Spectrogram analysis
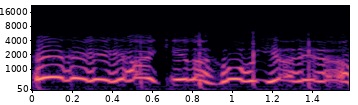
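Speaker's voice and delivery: squeaky, high-pitched voice. Speaker demonstrates testing a dog by greeting it, high-pitched squeaky voice. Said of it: "getting the high-pitched, squeaky voices".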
